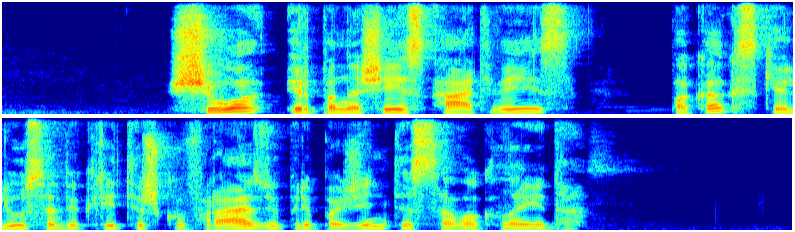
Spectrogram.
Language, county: Lithuanian, Vilnius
